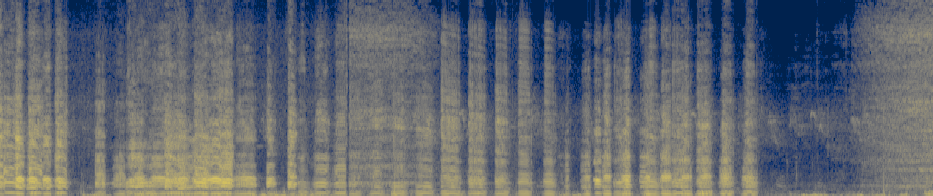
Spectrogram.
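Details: Alarmed geese defending their garden territory utter a fast series of short, harsh honks, loud at first, then thinning into scattered calls before fading toward quiet.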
